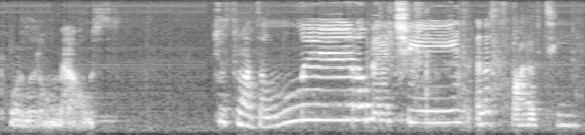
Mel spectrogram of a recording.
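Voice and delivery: hushed, sympathetic aside; pitying whisper. A narrator's reading. Narrator pities the mouse to listeners, whispering. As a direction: sigh over the poor mouse softly.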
